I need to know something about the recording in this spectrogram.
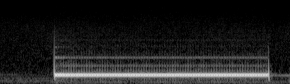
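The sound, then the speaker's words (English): A steady, loud telephone dial tone hums on one unbroken pitch for about two seconds as someone calls the mayor of Detroit, starting and stopping abruptly, with no voices or other sounds around it. “And so now we'll call the mayor again.”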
